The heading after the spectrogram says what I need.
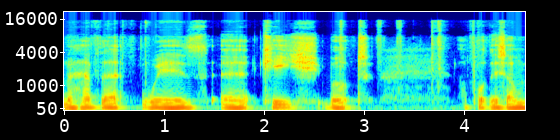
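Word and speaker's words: quiche: keep me going can have a quickie it's pronounced kich the baked potato is going on going to have that with uh kiche but I'll put this on first warm it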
